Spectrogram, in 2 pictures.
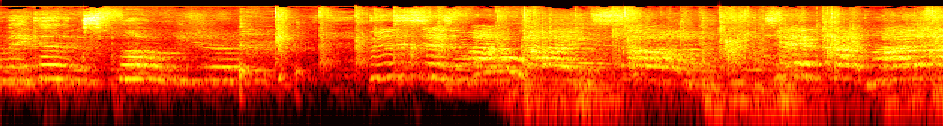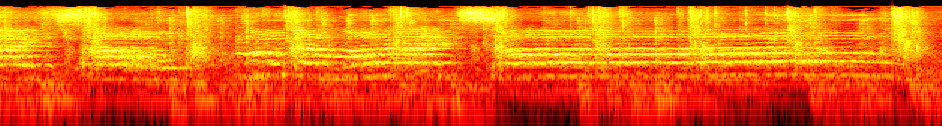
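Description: A group of children singing a song together, with a low instrumental accompaniment coming in about three seconds in.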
